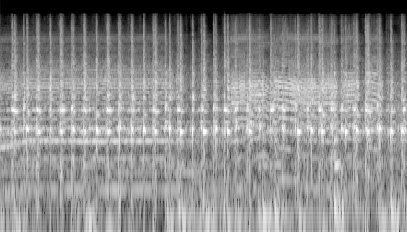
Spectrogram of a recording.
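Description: Nadaswaram playing a Carnatic melody, its reed tone held and gently bending, over rapid thavil drum strokes.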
